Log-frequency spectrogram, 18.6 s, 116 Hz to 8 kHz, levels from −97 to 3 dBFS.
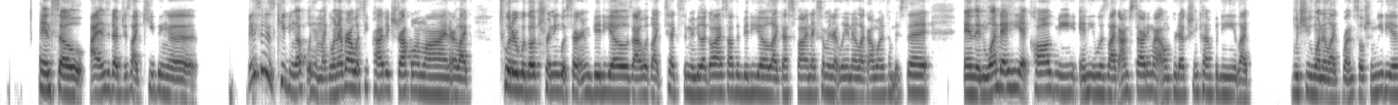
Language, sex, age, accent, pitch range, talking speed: English, female, 20-39, American, 180-210 Hz, 280 wpm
